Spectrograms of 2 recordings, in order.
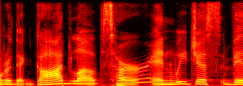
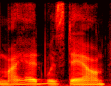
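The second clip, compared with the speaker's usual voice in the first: ordinary delivery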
